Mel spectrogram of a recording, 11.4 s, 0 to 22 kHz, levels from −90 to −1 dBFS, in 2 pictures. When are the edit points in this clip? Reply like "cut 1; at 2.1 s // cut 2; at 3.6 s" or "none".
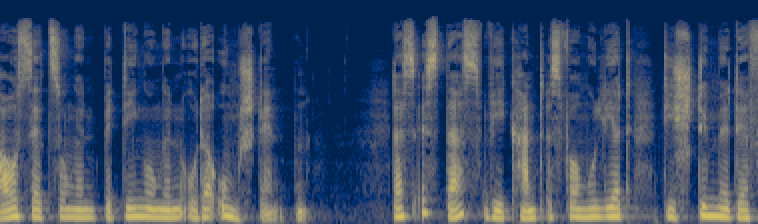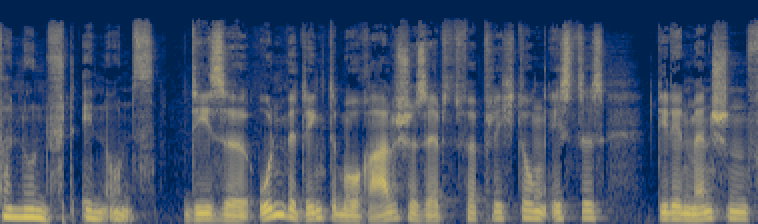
cut 1; at 3.6 s // cut 2; at 7.0 s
